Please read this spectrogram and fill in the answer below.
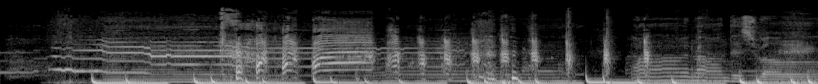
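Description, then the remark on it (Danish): A dog's howls, pitch-corrected with autotune into a stepped, synthetic-sounding melody, ring out loud over a steady backing track, with short yelping phrases following one another for several seconds. “Maggie synger bedre igennem autotune.”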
